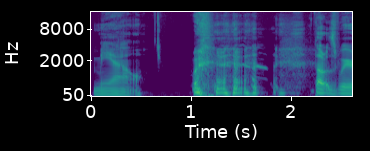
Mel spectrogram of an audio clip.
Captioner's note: laughter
